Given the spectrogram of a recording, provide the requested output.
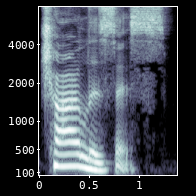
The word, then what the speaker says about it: Charles's: spacious jameses for Charles for example you say Charles's imagine it's JZ you say Jess's office we need to pronounce the second s but you don't need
